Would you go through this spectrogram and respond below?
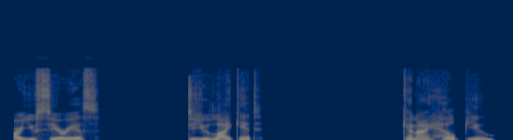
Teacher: First, in American English, there are two main types of intonation. M E r rising intonation when your voice goes up at the end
